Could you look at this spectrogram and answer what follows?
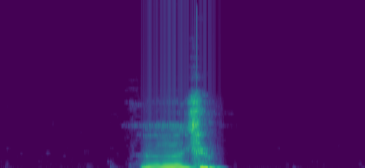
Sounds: Sneeze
